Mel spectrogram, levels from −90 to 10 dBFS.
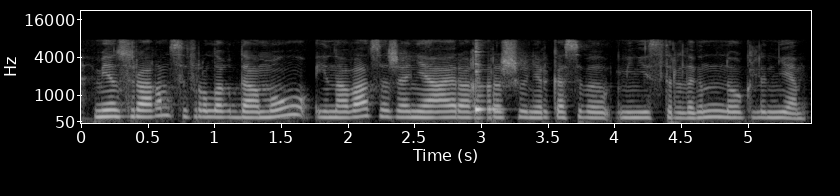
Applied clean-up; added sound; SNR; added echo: neural mask model RNNoise.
